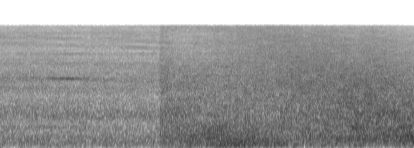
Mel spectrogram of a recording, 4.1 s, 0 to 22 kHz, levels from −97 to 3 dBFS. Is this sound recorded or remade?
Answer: remade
